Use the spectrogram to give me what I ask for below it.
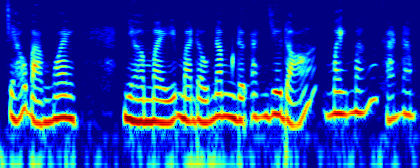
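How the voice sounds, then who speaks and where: A woman voicing a quick-tempered old mother-in-law who yells and scolds in a raised, shrill voice. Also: steady tone, husky, no room sound, lo-fi sound, close to an everyday voice. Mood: doting.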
